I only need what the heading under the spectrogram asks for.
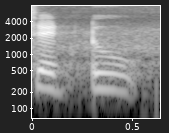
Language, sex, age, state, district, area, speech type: Telugu, female, 18-30, Telangana, Yadadri Bhuvanagiri, urban, read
